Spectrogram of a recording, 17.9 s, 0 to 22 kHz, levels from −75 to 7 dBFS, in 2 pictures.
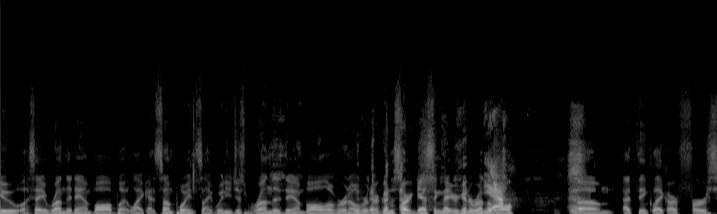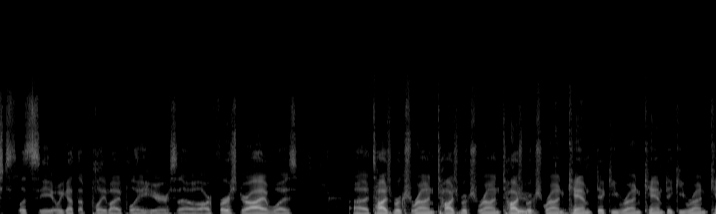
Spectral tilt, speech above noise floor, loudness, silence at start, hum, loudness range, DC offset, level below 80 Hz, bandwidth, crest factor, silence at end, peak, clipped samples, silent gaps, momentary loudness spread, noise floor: -5 dB/octave; 33 dB; -31 LUFS; 0 s; none; 9 LU; under 0.1%; -52 dBFS; 15 kHz; 24 dB; 0 s; -6 dBFS; under 0.1%; none; 12 LU; -65 dBFS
